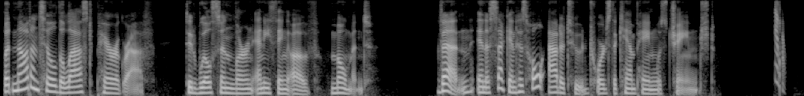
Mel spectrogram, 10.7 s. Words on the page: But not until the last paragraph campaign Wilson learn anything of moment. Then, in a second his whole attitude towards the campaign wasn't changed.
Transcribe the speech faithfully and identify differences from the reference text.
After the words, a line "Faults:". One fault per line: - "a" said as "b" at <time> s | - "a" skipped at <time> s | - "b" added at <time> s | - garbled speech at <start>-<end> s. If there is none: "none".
But not until the last paragraph did Wilson learn anything of moment. Then, in a second his whole attitude towards the campaign was changed.
Faults:
- "campaign" said as "did" at 2.5 s
- "wasn't" said as "was" at 8.7 s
